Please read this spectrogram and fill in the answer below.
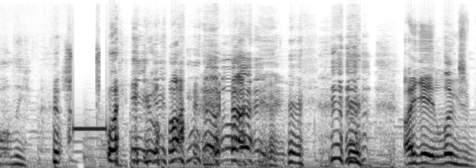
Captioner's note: laughing in disbelief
